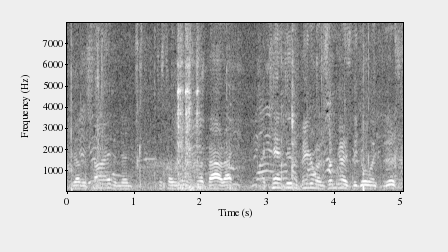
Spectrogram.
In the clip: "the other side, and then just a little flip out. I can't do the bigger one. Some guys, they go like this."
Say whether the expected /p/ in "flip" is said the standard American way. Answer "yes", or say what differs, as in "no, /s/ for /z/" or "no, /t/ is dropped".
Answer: no, /b/ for /p/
